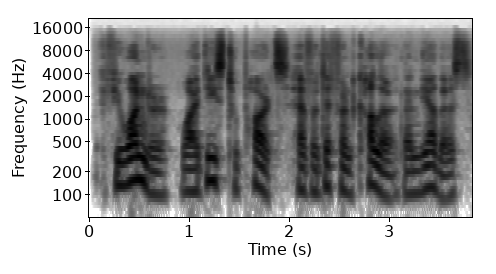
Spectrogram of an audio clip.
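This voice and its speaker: With a dark, mellow tone, a man talks at a medium pitch and a moderate pace with ordinary pitch variation, recorded very cleanly against a silent background. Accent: German. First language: German. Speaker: software tutorial presenter. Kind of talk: tutorial.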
